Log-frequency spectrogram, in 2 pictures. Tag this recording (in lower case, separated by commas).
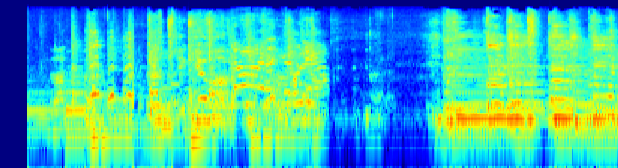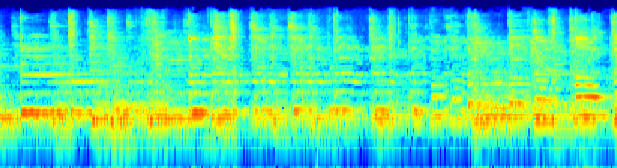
music, guitar, sitar, electric guitar, speech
